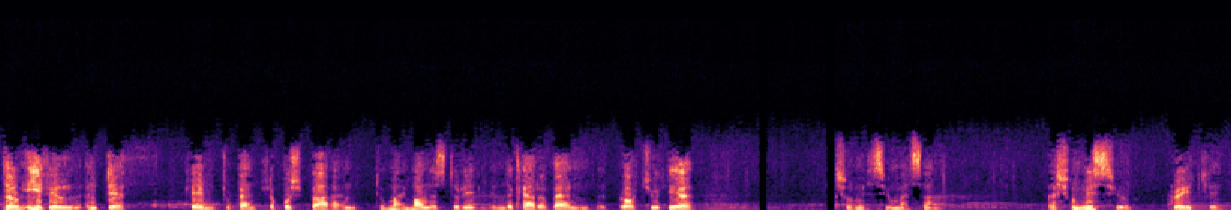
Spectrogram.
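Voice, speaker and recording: An actor playing an old, fatherly Tibetan monastery lama in a radio drama, speaking formally and with gentle wistfulness. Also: fairly high pitch, unhurried, pauses often, lightly acted. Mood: wistful, tender. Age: older. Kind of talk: 1940s radio drama acting. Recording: muffled vintage radio recording.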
